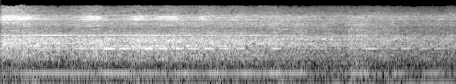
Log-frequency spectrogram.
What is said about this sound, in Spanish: Eh, entonces, eh, sí, claro, me acompaña mi secador a todos los sitios a los que voy.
